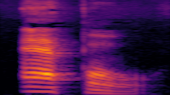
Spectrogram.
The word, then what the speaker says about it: Apple: a palavra maçã Apple Apple como que é a pronúncia a pronúncia é um é e aquele é bem grande que eu faço até duas vezes eu escrevo ele duas vezes então não é Apple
